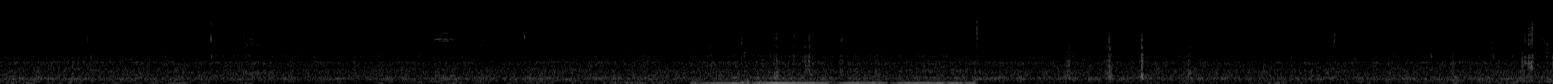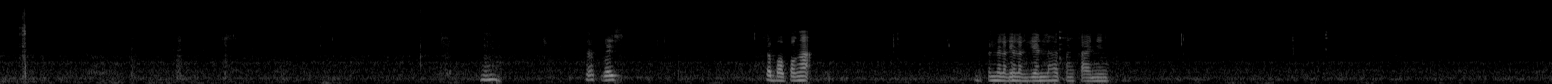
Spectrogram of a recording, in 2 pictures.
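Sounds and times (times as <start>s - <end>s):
chewing and crunching lettuce: 6.9s - 10.0s, 10.6s - 21.2s.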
